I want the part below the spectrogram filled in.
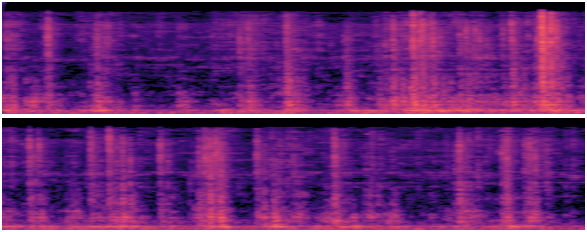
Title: Steering Rattle sound #subscribe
